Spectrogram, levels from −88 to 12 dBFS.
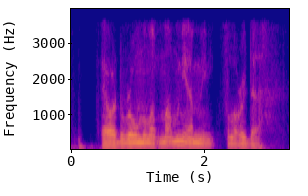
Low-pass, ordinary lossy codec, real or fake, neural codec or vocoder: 3.6 kHz; none; fake; codec, 16 kHz in and 24 kHz out, 0.4 kbps, LongCat-Audio-Codec, fine tuned four codebook decoder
